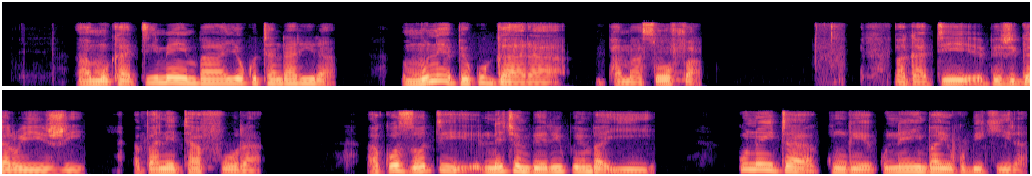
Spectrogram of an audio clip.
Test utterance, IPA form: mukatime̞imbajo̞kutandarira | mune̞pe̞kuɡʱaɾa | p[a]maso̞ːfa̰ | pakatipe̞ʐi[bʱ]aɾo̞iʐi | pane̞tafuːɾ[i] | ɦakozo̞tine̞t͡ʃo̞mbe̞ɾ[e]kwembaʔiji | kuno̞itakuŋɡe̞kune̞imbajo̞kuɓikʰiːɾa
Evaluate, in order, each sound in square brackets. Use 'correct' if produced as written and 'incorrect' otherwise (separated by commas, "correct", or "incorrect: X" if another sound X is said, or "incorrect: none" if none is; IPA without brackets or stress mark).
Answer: correct, incorrect: ɡʱ, incorrect: a, incorrect: i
